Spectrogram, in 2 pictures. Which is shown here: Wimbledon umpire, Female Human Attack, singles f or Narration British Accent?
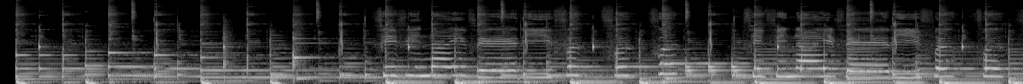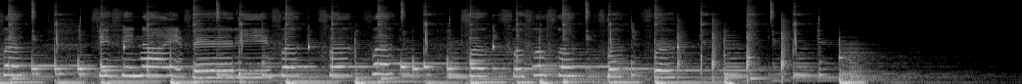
singles f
